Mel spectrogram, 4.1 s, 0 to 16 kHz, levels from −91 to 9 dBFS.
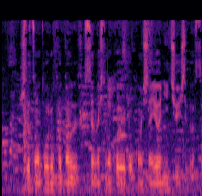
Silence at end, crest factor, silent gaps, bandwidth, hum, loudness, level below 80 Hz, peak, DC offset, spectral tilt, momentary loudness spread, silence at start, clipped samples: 0 s; 18 dB; none; 12 kHz; none; -26 LUFS; -48 dBFS; -8 dBFS; under 0.1%; -3.5 dB/octave; 6 LU; 0.05 s; under 0.1%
